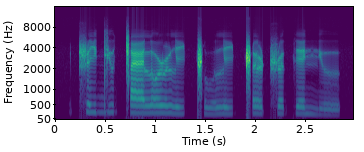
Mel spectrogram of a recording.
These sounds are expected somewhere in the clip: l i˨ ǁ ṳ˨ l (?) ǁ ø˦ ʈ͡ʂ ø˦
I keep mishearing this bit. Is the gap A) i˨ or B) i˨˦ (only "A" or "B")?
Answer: B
